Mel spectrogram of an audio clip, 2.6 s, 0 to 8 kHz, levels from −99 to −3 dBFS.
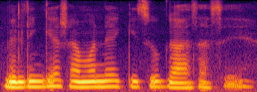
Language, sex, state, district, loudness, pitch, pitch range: Bengali, female, Assam, Hailakandi, -16 LUFS, 180 Hz, 170-185 Hz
